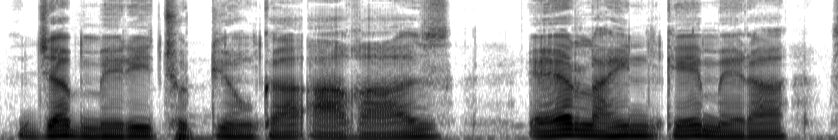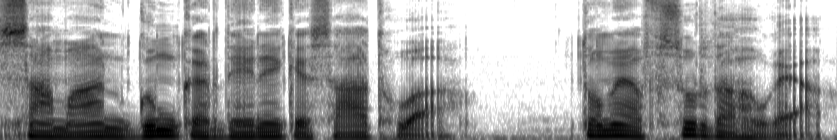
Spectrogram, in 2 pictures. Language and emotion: Urdu, sad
